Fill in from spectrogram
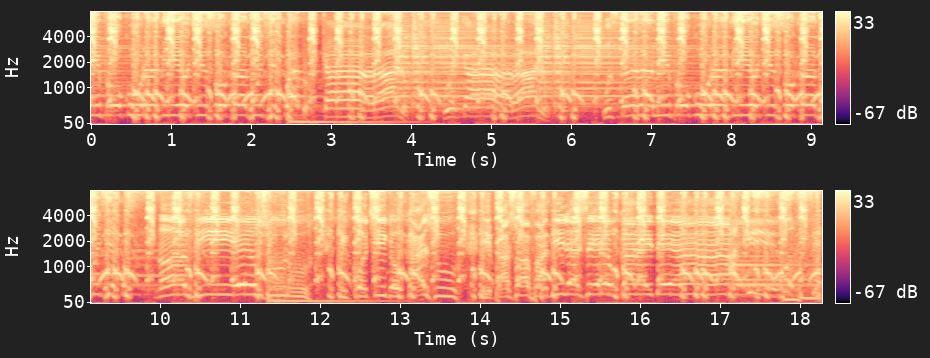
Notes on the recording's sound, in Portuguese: MEGA AO VIVO NO BAILE DO CDB.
